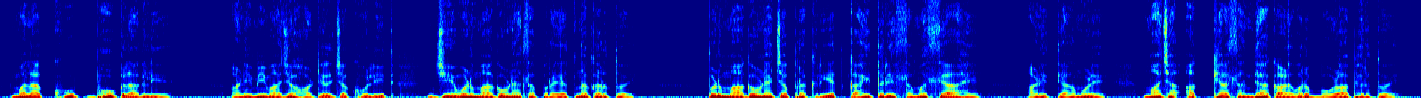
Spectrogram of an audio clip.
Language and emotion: Marathi, sad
